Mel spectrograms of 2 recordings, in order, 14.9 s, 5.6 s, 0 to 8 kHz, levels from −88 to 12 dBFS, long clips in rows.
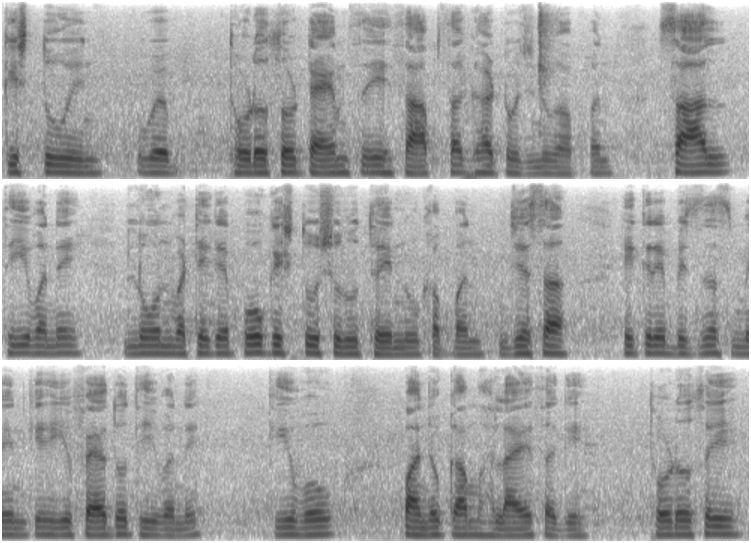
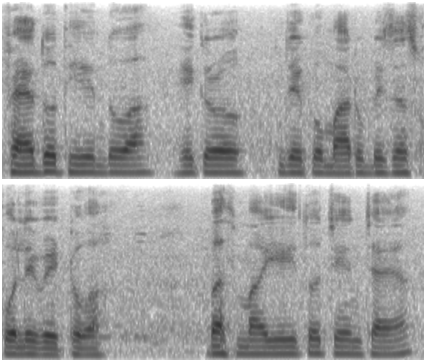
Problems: constant background noise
